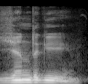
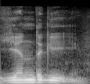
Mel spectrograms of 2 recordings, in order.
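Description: Both takes have the same delivery.

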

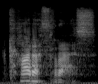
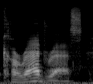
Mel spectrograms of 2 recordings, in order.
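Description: First: The middle consonant is a soft TH sound. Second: The middle consonant is a plain D sound. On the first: The speaker calls it right. "when you put a D and an H together, it's like a TH sound" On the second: The speaker calls it wrong. "I always thought the mountain was called Caradhras"

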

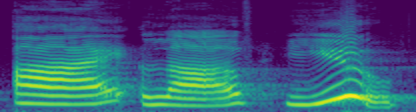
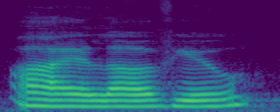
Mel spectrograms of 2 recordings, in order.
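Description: First: It is said with lively, excited energy. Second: It is said flatly, sounding sad. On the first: The speaker really means it. The speaker calls it right. "How about if I say" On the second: The speaker does not seem to really mean it. The speaker calls it wrong. "it's kind of a sad I love you"

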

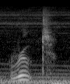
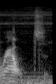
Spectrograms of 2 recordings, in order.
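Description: First: The word is said in a British accent. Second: The word is said in an American accent.

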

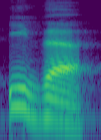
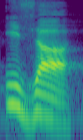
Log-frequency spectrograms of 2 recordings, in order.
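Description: First: The consonant is lisped, tongue between teeth. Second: The consonant is a plain z sound. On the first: The speaker calls it right. "Dişlerimizin arasına getirerek İza, İza şeklinde okuyoruz" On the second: The speaker calls it wrong. "Yani İza şeklinde değil"

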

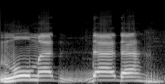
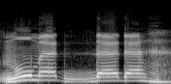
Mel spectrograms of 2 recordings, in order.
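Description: First: The word ends with a soft h sound. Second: The same.

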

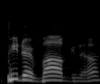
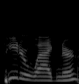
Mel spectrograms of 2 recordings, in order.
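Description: First: The name is said in a grand, dramatic way. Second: The name is said in a plain, ordinary way. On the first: The speaker calls it wrong. "not Peter Wagner. Even though Peter Wagner sounds way more dramatic" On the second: The speaker calls it right. "I'm going to say Peter Wagner"

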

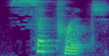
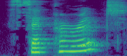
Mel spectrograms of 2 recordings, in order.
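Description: First: No vowel is heard between the p and the r. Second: A short vowel is heard between the p and the r. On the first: "So we move from the p to the r without a vowel" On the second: "the short little schwa"

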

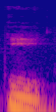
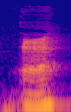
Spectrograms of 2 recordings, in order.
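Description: First: The vowel is said like its letter name. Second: The vowel is said as a short sound. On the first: "Long vowels are just the names of the vowels" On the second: "Short vowels"

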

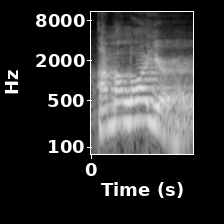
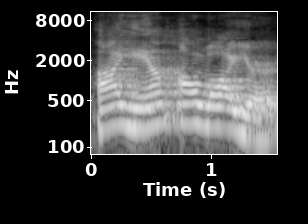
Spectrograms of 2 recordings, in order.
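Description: First: The words run together into one smooth chunk. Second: Each word is said separately and slowly. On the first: "se você junta, ama, ama, ama" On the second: "Isso é uma maneira, assim, digamos assim, que lenta de falar"

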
